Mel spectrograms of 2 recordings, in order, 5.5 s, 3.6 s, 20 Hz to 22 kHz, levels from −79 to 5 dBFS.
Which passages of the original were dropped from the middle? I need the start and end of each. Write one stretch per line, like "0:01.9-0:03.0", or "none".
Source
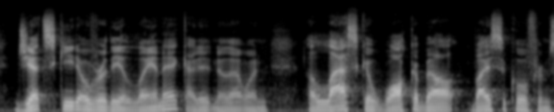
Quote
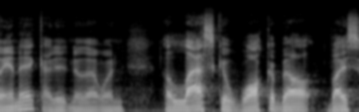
none

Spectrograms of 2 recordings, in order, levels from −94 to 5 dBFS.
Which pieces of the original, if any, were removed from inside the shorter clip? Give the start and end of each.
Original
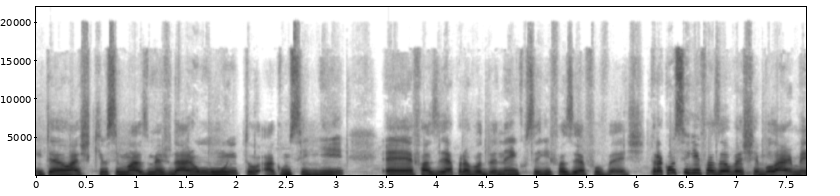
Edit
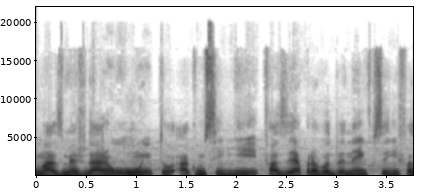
0:03.1-0:03.8

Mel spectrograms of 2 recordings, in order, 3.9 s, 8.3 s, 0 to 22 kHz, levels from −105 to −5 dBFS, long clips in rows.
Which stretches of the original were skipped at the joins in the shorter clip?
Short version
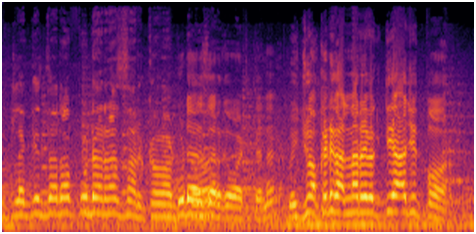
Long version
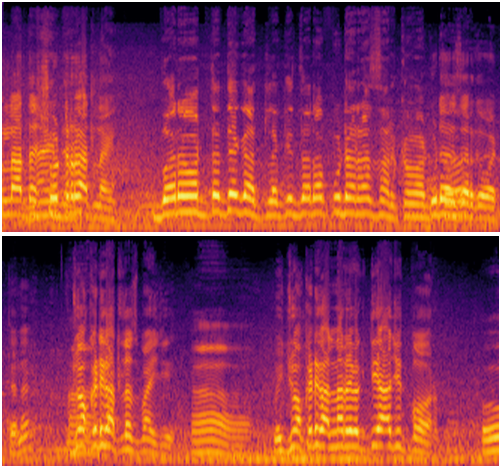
0:04.4-0:06.3

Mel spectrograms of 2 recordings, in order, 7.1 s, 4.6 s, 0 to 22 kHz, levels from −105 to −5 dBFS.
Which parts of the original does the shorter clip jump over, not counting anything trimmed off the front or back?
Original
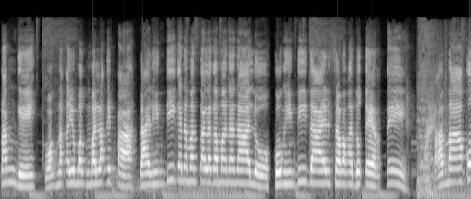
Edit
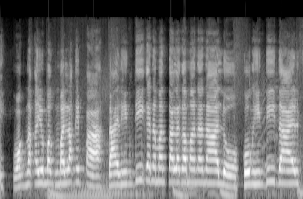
none

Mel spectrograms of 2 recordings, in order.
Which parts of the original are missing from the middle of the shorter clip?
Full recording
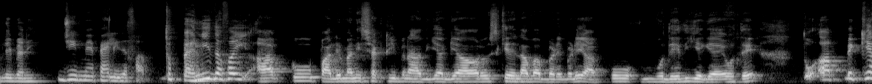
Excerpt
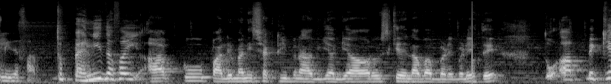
0:05.8-0:07.3

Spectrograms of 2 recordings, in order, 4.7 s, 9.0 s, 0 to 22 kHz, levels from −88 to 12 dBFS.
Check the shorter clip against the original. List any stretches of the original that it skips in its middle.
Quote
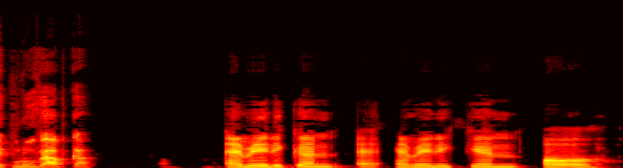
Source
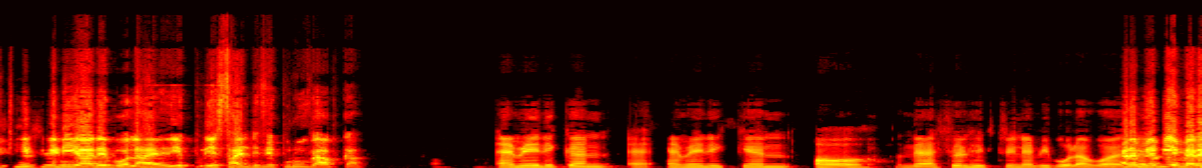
none

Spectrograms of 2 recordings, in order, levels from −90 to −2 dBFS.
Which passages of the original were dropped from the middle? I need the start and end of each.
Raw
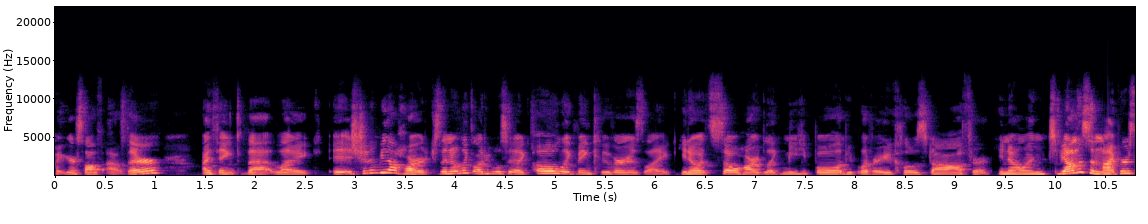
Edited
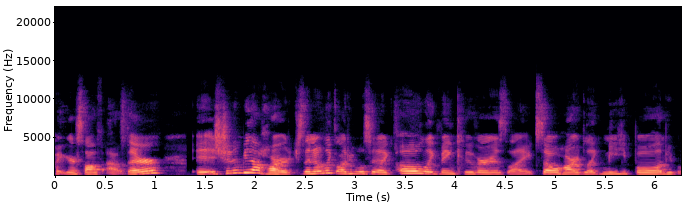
0:01.2-0:02.6
0:06.2-0:06.6

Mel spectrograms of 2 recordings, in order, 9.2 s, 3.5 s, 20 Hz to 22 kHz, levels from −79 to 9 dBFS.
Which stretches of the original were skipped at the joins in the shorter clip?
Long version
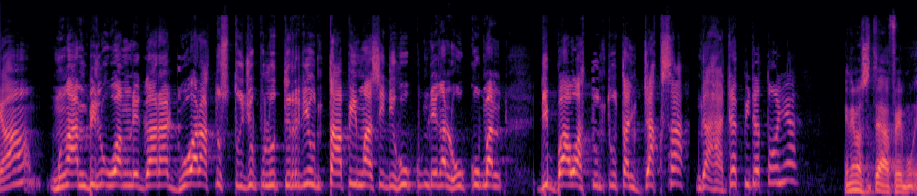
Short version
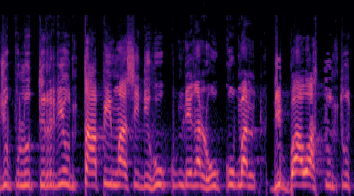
0:05.1-0:05.3

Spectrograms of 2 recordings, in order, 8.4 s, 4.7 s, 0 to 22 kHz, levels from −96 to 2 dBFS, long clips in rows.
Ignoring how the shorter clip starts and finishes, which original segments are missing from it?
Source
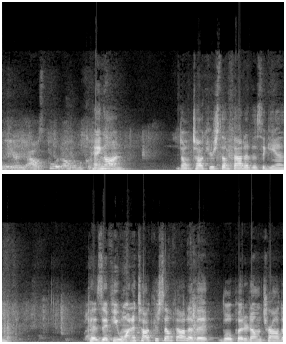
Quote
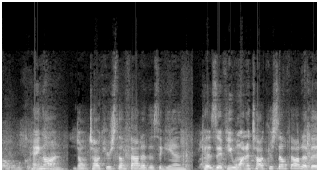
0:01.9-0:02.5
0:04.4-0:05.4

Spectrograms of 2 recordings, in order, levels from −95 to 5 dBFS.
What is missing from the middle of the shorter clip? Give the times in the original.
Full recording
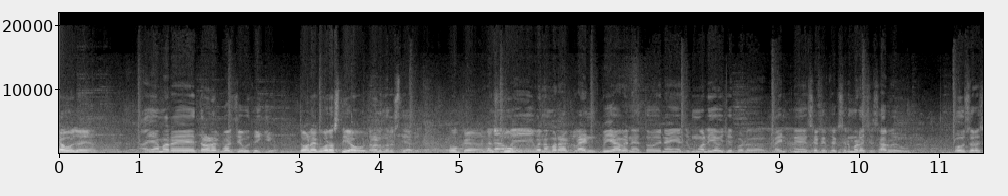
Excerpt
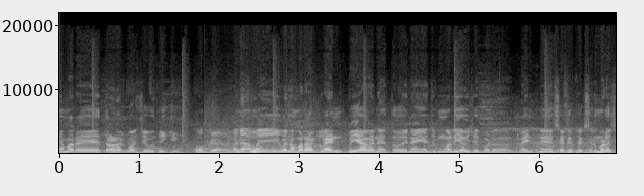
0:02.7-0:04.7

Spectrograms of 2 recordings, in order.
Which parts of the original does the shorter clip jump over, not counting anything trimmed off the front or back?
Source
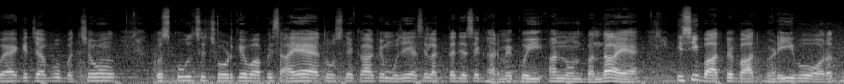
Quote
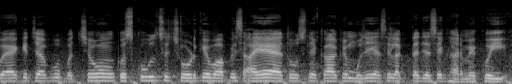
0:01.2-0:01.5

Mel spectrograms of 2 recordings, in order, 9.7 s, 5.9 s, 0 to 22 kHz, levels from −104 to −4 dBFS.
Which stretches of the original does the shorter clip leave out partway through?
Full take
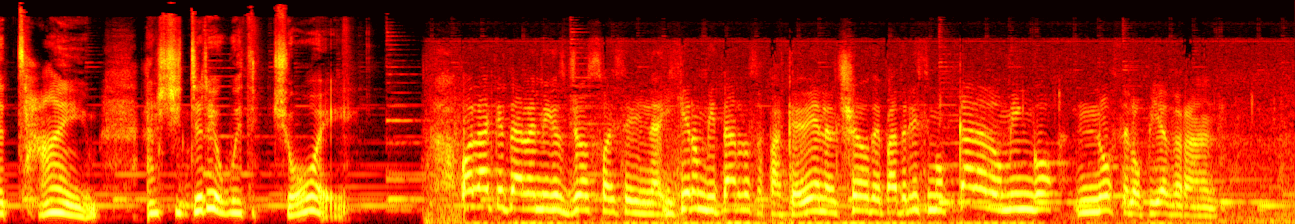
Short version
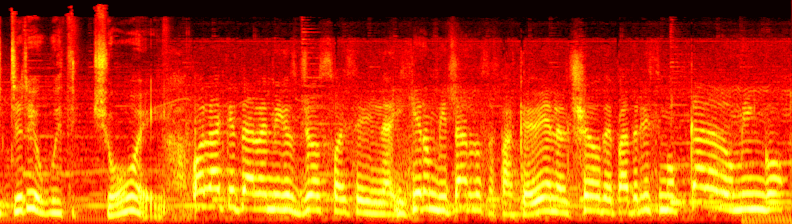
0:02.6-0:03.3

